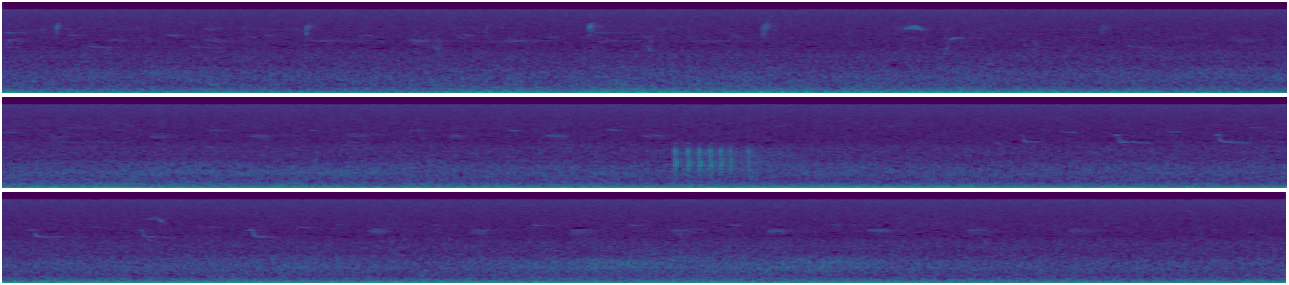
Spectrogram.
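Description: Small birds chirping repeatedly, short high calls, over a constant low rumble typical of wind on the microphone. A single lower, harsher call stands out about ten seconds in.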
